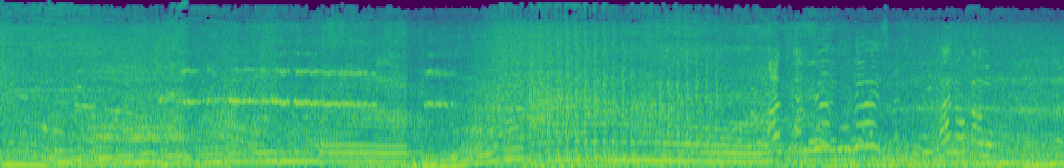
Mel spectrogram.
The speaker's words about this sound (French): Ce chauffard fait déraper sa vieille Peugeot au néon violet dans le rond-point.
